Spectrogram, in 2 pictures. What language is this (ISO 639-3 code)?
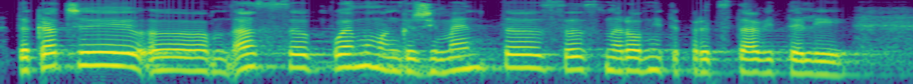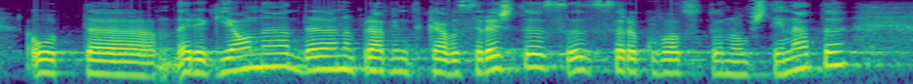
bul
